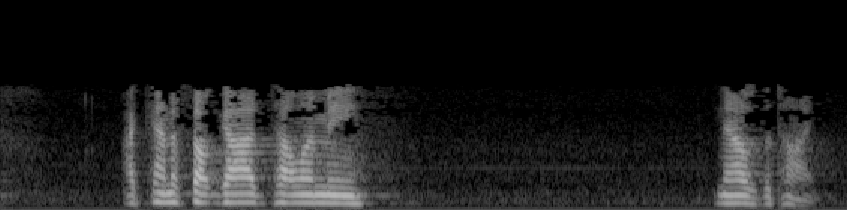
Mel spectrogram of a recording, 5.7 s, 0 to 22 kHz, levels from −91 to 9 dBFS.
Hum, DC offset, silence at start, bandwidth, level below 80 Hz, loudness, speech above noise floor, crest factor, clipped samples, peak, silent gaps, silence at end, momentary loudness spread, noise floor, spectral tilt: none; under 0.1%; 0.85 s; 4.3 kHz; -74 dBFS; -26 LUFS; 41 dB; 22 dB; under 0.1%; -6 dBFS; none; 0.25 s; 16 LU; -66 dBFS; -10.5 dB/octave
